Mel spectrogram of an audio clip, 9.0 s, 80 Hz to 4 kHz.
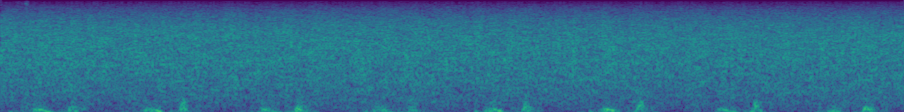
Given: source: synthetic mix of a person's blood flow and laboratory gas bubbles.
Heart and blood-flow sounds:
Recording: Doppler ultrasound of blood flow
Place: precordium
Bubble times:
0.15-0.32 s: bubbles
From the record:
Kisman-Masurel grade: 211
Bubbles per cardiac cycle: several, 3 to 8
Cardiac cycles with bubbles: 1 to 10%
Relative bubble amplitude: barely perceptible (0.100 to 0.250)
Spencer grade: 1 (occasional bubble signal discernible with the cardiac motion signal, with majority of cardiac periods free of bubbles)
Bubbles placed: only in the low amplitude regions of the cardiac cycle

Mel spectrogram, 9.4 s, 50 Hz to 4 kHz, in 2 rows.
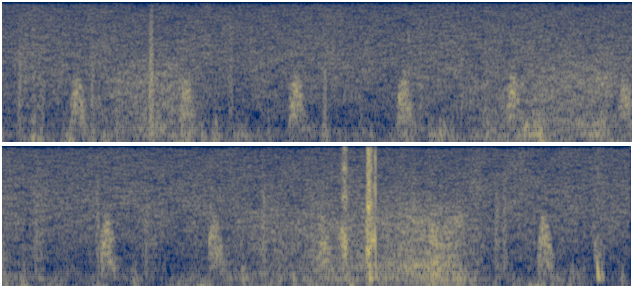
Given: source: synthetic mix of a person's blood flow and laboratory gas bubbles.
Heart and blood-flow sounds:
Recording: Doppler ultrasound of blood flow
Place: subclavian vein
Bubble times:
7.25-7.38 s: bubbles
7.43-7.58 s: bubbles
9.17-9.26 s: bubbles
From the record:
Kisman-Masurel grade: 123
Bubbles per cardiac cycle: 1 to 2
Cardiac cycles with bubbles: 10 to 50%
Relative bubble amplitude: loud (0.450 to 0.775)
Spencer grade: 2 (many but less than half of the cardiac periods contain bubble signals, singularly or in groups)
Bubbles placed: anywhere in the cardiac cycle

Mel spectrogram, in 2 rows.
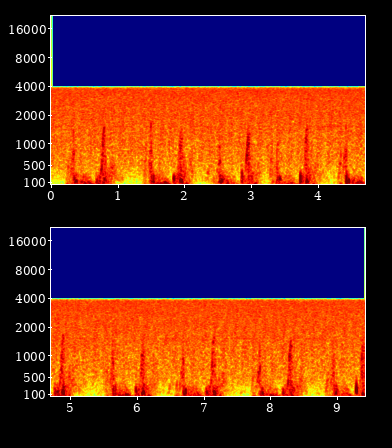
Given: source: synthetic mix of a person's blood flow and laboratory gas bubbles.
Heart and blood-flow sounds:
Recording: Doppler ultrasound of blood flow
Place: precordium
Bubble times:
no bubbles
From the record:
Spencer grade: 0 (complete lack of bubble signals)

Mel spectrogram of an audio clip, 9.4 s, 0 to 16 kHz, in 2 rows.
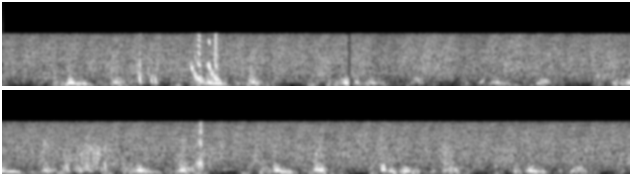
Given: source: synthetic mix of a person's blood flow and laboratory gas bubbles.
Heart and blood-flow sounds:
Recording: Doppler ultrasound of blood flow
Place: precordium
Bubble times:
0.99-1.20 s: bubbles
1.38-1.69 s: bubbles
5.14-5.52 s: bubbles
6.09-6.27 s: bubbles
7.53-7.62 s: bubbles
From the record:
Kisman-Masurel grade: 122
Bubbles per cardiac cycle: 1 to 2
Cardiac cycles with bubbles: 10 to 50%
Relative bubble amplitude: moderate (0.250 to 0.450)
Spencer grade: 2 (many but less than half of the cardiac periods contain bubble signals, singularly or in groups)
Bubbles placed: anywhere in the cardiac cycle

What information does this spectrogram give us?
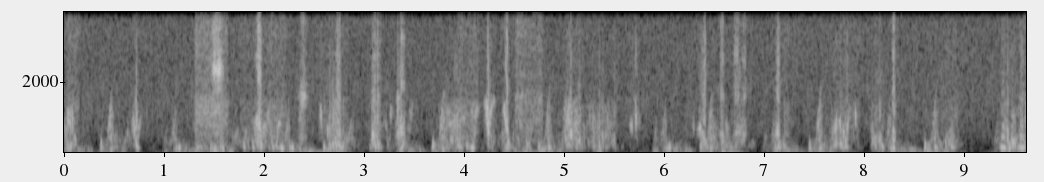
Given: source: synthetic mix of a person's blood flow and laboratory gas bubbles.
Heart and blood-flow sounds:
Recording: Doppler ultrasound of blood flow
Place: precordium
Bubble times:
0.00-0.15 s: bubbles
0.65-0.78 s: bubbles
1.30-1.65 s: bubbles
1.76-2.23 s: bubbles
2.33-2.45 s: bubbles
2.54-2.84 s: bubbles
3.04-3.49 s: bubbles
3.74-4.16 s: bubbles
4.19-4.32 s: bubbles
4.36-4.79 s: bubbles
4.99-5.53 s: bubbles
5.65-5.76 s: bubbles
6.26-6.82 s: bubbles
7.09-7.26 s: bubbles
7.65-7.95 s: bubbles
8.05-8.33 s: bubbles
8.78-8.94 s: bubbles
9.34-9.63 s: bubbles
From the record:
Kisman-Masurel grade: 243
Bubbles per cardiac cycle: several, 3 to 8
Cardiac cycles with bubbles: 100%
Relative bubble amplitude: loud (0.450 to 0.775)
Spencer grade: 3 (all of the cardiac periods contain showers or single bubble signals, but not dominating or overriding the cardiac motion signals)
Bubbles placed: only in the low amplitude regions of the cardiac cycle

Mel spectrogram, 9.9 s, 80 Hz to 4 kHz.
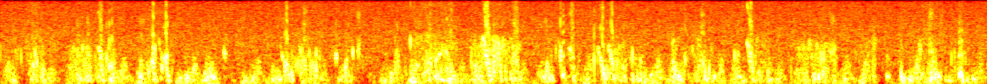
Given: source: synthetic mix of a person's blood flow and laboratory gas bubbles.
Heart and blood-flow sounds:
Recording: Doppler ultrasound of blood flow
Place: precordium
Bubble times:
0.00-0.02 s: bubbles
0.12-0.47 s: bubbles
0.67-1.17 s: bubbles
1.38-1.73 s: bubbles
2.02-2.10 s: bubbles
2.21-2.29 s: bubbles
2.76-3.23 s: bubbles
3.32-3.61 s: bubbles
3.93-4.00 s: bubbles
4.02-4.59 s: bubbles
4.67-5.23 s: bubbles
5.38-5.81 s: bubbles
5.90-6.50 s: bubbles
6.70-7.13 s: bubbles
7.31-7.75 s: bubbles
7.88-8.38 s: bubbles
8.59-8.77 s: bubbles
8.84-8.91 s: bubbles
8.97-9.06 s: bubbles
9.17-9.69 s: bubbles
9.86-9.88 s: bubbles
From the record:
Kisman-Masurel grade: 243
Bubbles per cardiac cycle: several, 3 to 8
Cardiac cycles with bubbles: 100%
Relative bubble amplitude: loud (0.450 to 0.775)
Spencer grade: 3 (all of the cardiac periods contain showers or single bubble signals, but not dominating or overriding the cardiac motion signals)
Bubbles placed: anywhere in the cardiac cycle

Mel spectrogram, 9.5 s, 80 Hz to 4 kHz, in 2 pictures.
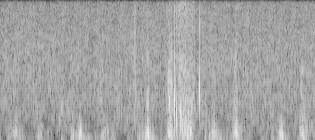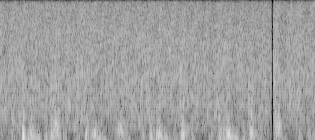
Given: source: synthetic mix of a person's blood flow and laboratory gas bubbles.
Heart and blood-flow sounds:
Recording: Doppler ultrasound of blood flow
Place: precordium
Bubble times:
2.51-2.92 s: bubbles
2.96-3.03 s: bubbles
From the record:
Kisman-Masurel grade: 213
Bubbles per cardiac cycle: several, 3 to 8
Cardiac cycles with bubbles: 1 to 10%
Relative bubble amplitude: loud (0.450 to 0.775)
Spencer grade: 1 (occasional bubble signal discernible with the cardiac motion signal, with majority of cardiac periods free of bubbles)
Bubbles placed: anywhere in the cardiac cycle

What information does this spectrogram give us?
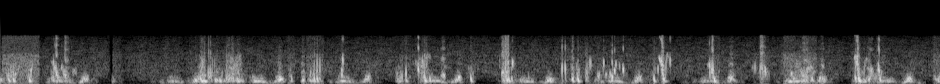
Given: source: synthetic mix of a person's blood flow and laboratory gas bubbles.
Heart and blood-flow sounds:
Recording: Doppler ultrasound of blood flow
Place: precordium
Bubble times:
0.02-0.40 s: bubbles
0.50-0.78 s: bubbles
1.92-2.46 s: bubbles
2.87-2.96 s: bubbles
3.00-3.23 s: bubbles
3.38-3.47 s: bubbles
3.94-4.12 s: bubbles
4.14-4.33 s: bubbles
4.41-4.48 s: bubbles
4.67-4.77 s: bubbles
4.96-5.37 s: bubbles
5.60-6.28 s: bubbles
6.50-6.74 s: bubbles
7.07-7.21 s: bubbles
7.52-7.70 s: bubbles
7.83-8.17 s: bubbles
8.51-8.85 s: bubbles
9.33-9.41 s: bubbles
From the record:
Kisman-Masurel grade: 233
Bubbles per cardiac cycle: several, 3 to 8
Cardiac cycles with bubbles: 50 to 99%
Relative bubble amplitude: loud (0.450 to 0.775)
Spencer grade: 3 (all of the cardiac periods contain showers or single bubble signals, but not dominating or overriding the cardiac motion signals)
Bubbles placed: only in the low amplitude regions of the cardiac cycle

